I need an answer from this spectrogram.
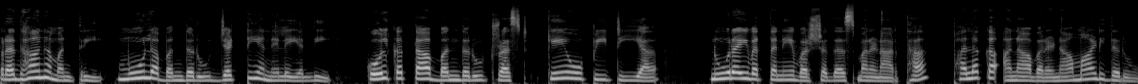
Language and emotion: Kannada, neutral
